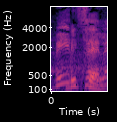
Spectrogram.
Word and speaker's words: Witsel: Witsel, él lo dice bien. – Con B. Pero es Witsel, Witsel, como si fuera con B.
